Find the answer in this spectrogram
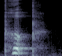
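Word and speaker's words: Puup: And it's spelled P-U-U-P, I believe. And it's spelled, or pronounced poop. So kind of like poop. – Yeah. – But not. – But it looks like pup. – But it looks like pup, like a puppy.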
